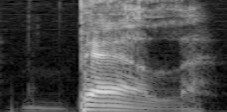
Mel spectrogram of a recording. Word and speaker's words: belle: And the French word that represents this would be belle. Belle. All right, you hear that short E sound?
